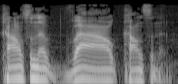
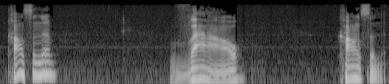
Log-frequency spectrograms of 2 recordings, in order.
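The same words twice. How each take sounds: First: Said in the usual way. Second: Consonant, vowel, consonant spaced out with long pauses; word by word. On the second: Shown as a demonstration. Teacher showing students the pattern, consonant, vowel, consonant word by word.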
